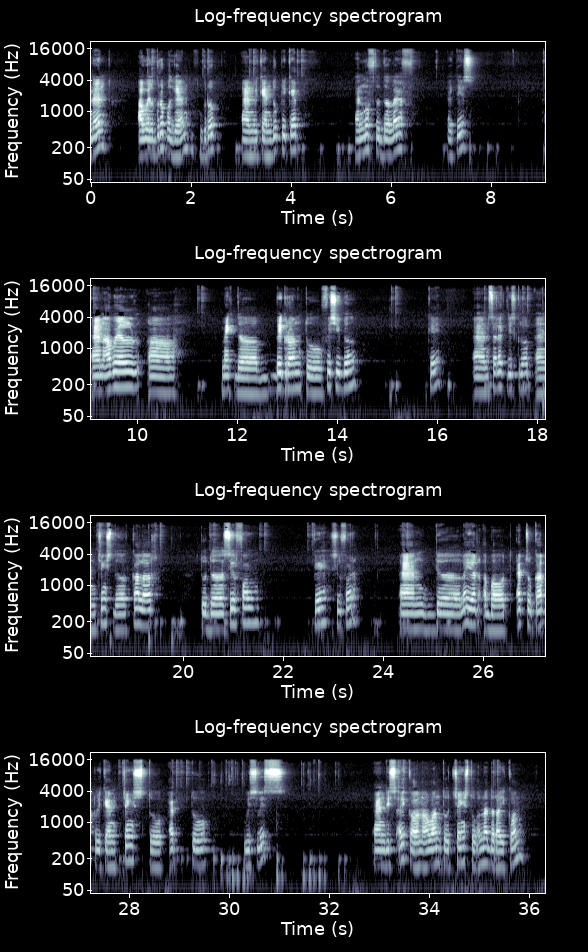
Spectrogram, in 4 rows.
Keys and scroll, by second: 31.7 Escape.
